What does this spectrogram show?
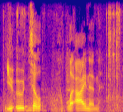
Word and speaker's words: Uutilainen: This is Uutilainen. Yeah, that's the correct pronunciation.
